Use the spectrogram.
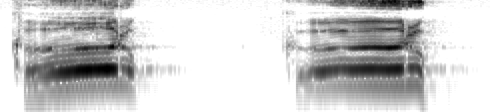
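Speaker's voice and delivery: slow, loud drawn-out 거룩 like a crow's caw; mock holy drawl. Preacher mocking a pompous holy voice, slow loud drawl. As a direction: stretch out 거룩 slowly and loudly, mocking pious tone. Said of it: "때까우 소리 하듯이".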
